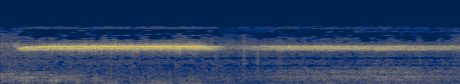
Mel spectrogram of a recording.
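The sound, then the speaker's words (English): A police whistle is blown loudly in one shrill, piercing, long unbroken blast that rings through a valley, holding a steady pitch for several seconds and dipping slightly in volume partway through, with no voices. “Shrill and sharp, the whistle rings through the valley”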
